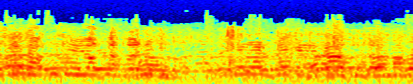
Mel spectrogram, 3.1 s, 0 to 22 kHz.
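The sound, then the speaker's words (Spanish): A chaotic crowd at the gates of Kabul airport, Afghanistan, at the Abbey Gate, after explosions, many voices shouting and calling over one another in a dense, continuous babble of agitated chatter without pause. “La principal se registró a las puertas del aeropuerto de Kabul, que provocó, como escuchamos, el caos, justo en la conocida como la Abbey Gate, la puerta por donde desde hace 12 días se amontonan miles de afganos que esperan entrar en ese aeropuerto.”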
